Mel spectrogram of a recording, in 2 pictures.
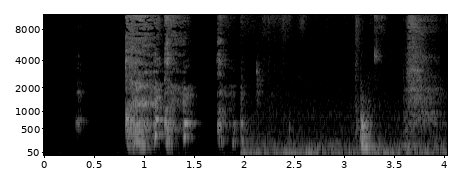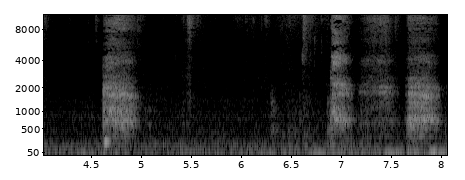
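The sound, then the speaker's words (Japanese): A coughing fit: several harsh, loud coughs burst out in an irregular series, separated by breathy gasps, with no talking. “咳込んじゃってごめんなさい。”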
